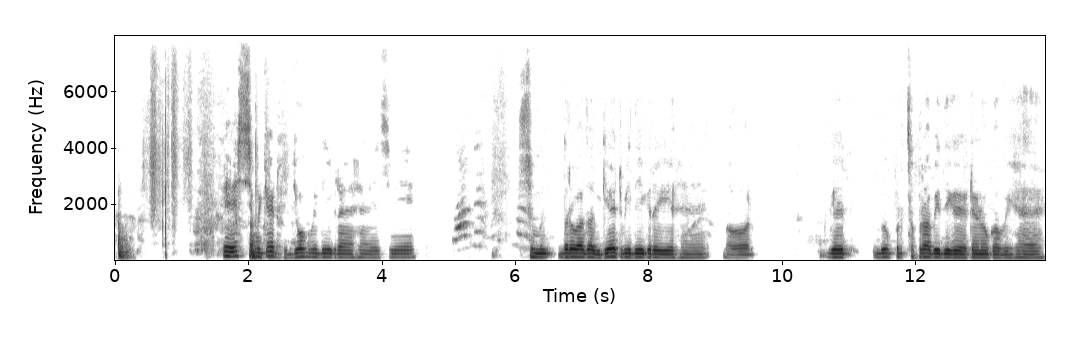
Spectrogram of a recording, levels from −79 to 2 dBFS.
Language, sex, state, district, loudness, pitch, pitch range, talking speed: Rajasthani, male, Rajasthan, Churu, -17 LUFS, 125 Hz, 115-130 Hz, 115 wpm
